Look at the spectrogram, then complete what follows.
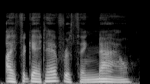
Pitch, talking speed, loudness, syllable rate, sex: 125 Hz, 160 wpm, -18 LUFS, 6.3 syllables/s, male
